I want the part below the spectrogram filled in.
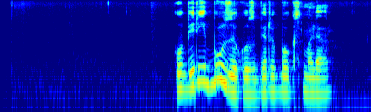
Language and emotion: Russian, neutral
